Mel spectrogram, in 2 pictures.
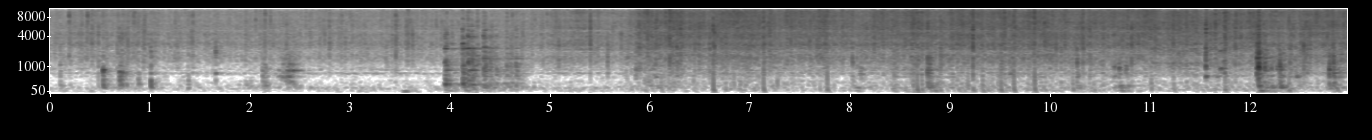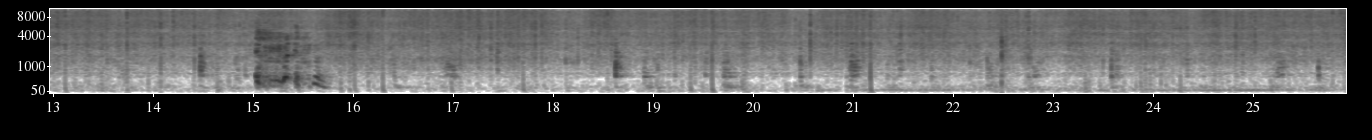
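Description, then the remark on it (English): Vegetables and chilies stir-frying on high heat in a hot pan on a tabletop stove: a steady, bright sizzle that jumps louder after a few seconds, broken by intermittent scraping and clattering as the food is tossed. “You want these veggies to be semi-crunchy, so if you're using your stovetop and it's gas, it's gonna go much faster for you.”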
